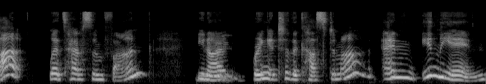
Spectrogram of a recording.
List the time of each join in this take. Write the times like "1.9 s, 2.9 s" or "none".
3.7 s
